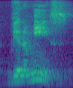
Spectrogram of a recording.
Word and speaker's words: Vietnamese: người hay đọc sai, là Vietnamese với trọng âm vào âm cuối.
